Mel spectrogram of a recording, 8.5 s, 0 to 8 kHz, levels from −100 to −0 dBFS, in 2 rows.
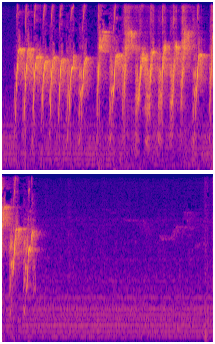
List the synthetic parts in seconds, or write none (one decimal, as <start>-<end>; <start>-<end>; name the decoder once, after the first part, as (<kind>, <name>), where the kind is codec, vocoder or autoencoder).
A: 2.4-3.8 (codec, SNAC)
